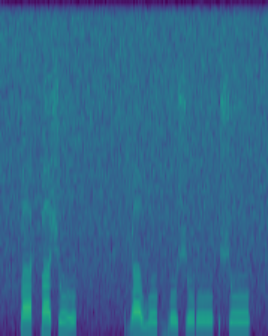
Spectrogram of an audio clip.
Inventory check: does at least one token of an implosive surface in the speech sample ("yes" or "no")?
no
